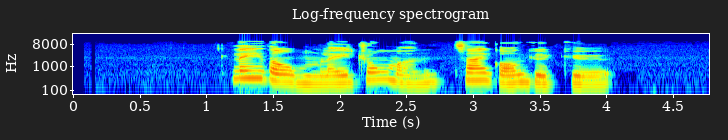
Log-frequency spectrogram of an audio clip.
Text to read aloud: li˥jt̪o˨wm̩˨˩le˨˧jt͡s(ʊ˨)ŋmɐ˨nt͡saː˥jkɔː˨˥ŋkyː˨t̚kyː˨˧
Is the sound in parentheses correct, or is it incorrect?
incorrect: ʊ˥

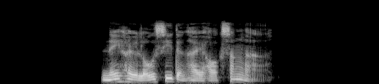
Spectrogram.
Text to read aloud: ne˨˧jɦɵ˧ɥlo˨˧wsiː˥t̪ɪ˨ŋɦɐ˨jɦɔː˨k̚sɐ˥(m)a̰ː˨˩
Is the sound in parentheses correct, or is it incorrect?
incorrect: ŋ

